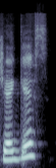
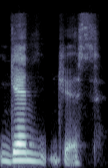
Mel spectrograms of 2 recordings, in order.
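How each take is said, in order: First: The name begins with a soft J-like sound. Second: The name begins with a hard G sound. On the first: The speaker calls it wrong. "Is that how you say it?" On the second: The speaker calls it right. "The G is hard"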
